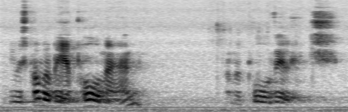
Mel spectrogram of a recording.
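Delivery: normal talking voice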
